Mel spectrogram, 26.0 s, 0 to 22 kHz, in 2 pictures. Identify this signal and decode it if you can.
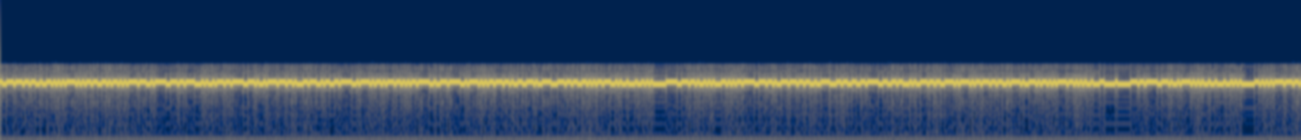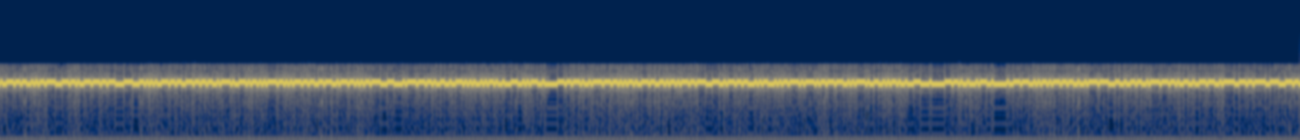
RTTY, about 45.45 baud. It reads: A PRESIDENT OF THE UNITED STATES WHO ISNT JUST A POLITICAL LEADER= THEYRE ALSO A MORAL LEADER IN SOME WAYS,+ HE SAID ON CBS NEWS. +AND PEOPLE WANT TO
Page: 170 Shift 2125/2295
